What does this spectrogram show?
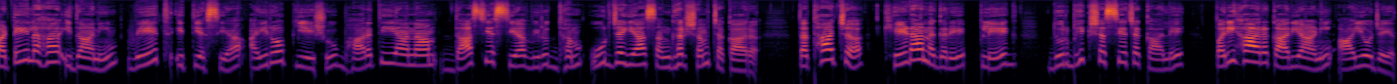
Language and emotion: Sanskrit, neutral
